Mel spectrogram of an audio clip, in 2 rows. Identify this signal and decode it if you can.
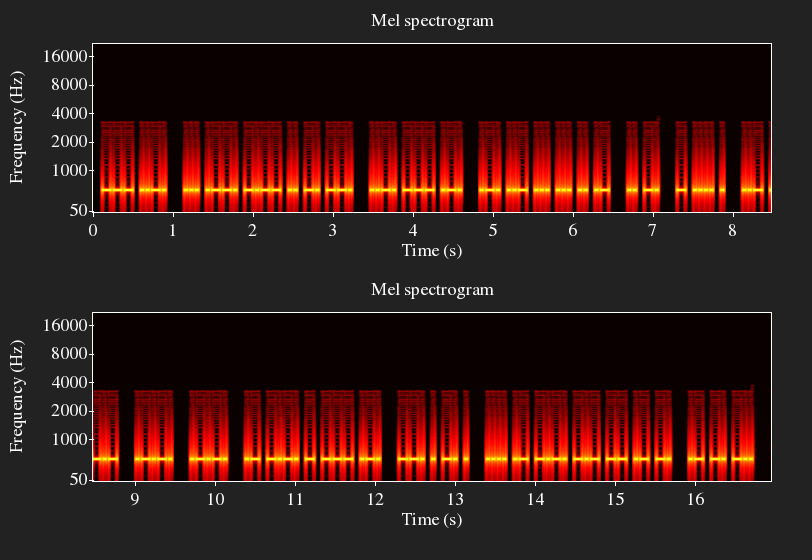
Morse code, heard as a keyed tone, about 36 wpm, 550 Hz. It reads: OF SPYING FOR RUSSIA IN THE UK <AR> <AR> ACTOR GENE HACKMAN AND
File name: podcast / News headlines-1x-35x35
